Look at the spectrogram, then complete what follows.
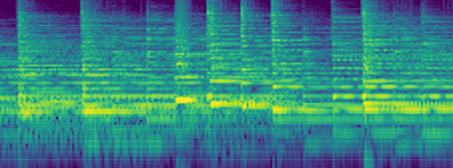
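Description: Grand piano playing a hymn tune, a melody struck over ringing chords, a new note or chord about every half second.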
